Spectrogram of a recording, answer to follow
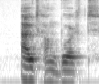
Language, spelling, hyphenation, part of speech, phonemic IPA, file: Dutch, uithangbord, uit‧hang‧bord, noun, /ˈœy̯t.ɦɑŋˌbɔrt/, Nl-uithangbord.ogg
- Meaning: shop sign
